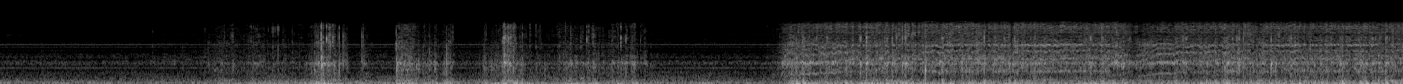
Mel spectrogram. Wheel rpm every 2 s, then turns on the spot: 0, 20, 20, 10, 130, 150, 150.
2-6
